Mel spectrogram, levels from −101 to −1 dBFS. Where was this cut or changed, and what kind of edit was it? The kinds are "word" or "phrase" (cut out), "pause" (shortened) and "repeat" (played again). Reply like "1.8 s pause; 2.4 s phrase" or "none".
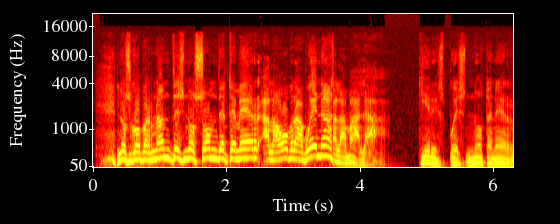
3.6 s word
